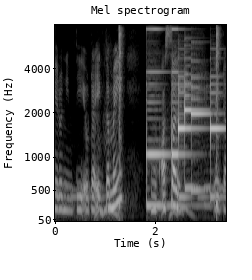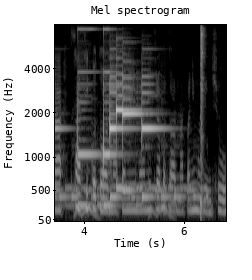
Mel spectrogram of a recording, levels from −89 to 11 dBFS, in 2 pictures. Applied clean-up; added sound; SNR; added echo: none; Hi-hat; 11 dB; none.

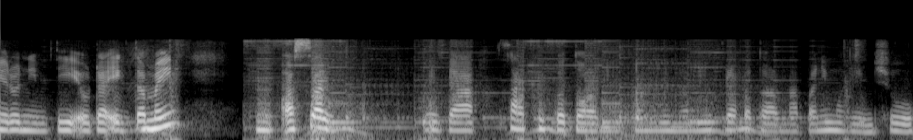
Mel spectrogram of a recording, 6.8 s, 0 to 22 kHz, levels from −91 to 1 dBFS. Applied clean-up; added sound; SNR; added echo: neural separator model SepFormer DNS4.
